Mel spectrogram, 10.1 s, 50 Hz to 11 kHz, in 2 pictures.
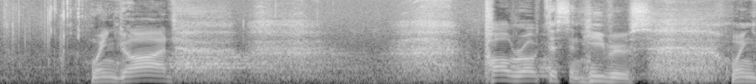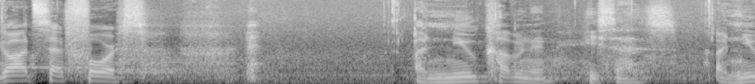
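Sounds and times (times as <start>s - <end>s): man breathing audibly: 1.2s - 3.2s, 4.3s - 4.9s, 6.2s - 6.8s.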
